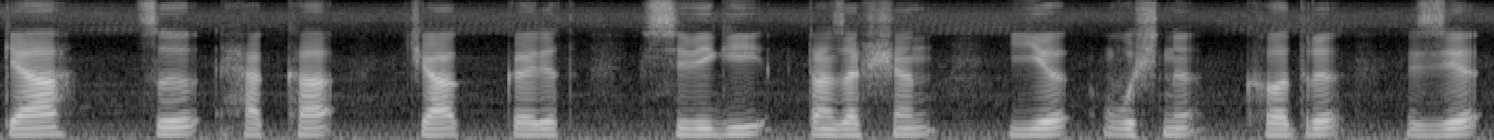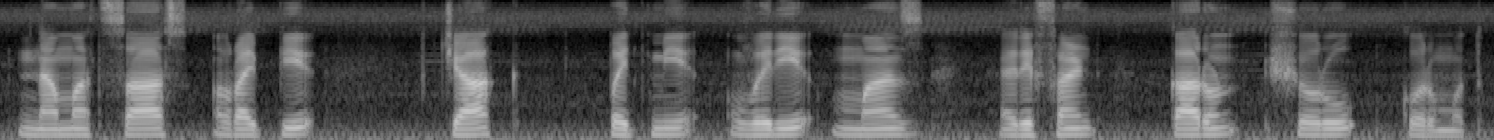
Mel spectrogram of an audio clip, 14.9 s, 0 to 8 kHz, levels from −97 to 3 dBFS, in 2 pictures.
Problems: background sounds at intervals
